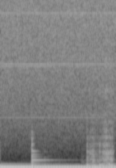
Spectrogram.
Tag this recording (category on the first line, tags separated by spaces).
Instrument samples > String
bass electric fx loop mellow oneshots pluck plucked riffs rock slide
